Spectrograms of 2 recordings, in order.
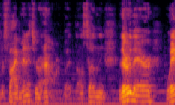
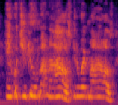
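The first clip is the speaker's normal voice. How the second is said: much higher imitation of a lady yelling across the street; 13 semitones higher than usual. Storyteller imitating a neighbor lady yelling at him off her house, high mock yell. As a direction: call out like an angry neighbor. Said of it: "I hear some lady yell".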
